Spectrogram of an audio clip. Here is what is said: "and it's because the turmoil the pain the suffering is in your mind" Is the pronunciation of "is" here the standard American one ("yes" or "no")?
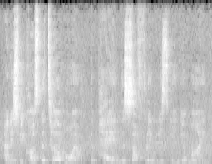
yes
